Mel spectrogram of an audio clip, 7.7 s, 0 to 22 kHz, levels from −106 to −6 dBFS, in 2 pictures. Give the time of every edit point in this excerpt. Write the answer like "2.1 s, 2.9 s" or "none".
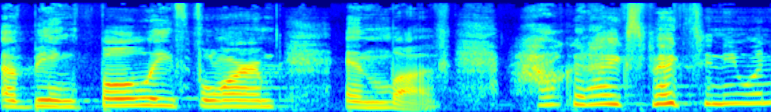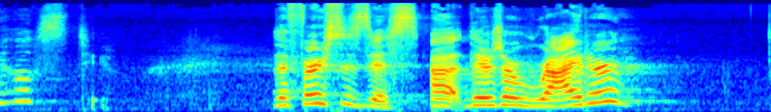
2.5 s, 5.2 s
